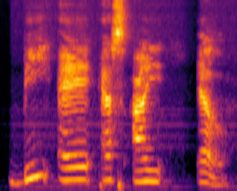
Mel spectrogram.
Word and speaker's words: basil: Either you say Basil or Basil. Holy Basil. Please pay attention in pronunciation. धेरै साथीहरूले यसलाई होली भन्नुहुन्छ, होली होइन यो. Holy, holy Basil or holy Basil. Both pronunciation are correct.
